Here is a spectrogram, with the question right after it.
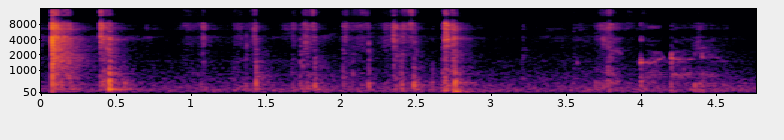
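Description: Tarot cards handled and shuffled by hand, a string of crisp riffling bursts and soft slaps at irregular intervals, close and fairly quiet, with faint whispering underneath.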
